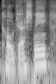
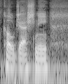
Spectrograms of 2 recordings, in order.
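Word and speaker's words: Koljasnik: K Kate and Jake Cole jashne it looks a lot more confusing to say but it's really not um there's a couple of silent letters but it's Cole jashne um yeah so Cade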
